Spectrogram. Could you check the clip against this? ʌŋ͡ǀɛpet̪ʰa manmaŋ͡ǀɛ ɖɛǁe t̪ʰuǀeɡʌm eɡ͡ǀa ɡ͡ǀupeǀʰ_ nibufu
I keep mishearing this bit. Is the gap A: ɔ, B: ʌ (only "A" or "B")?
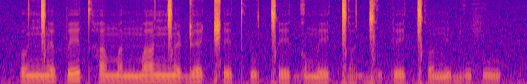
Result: B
